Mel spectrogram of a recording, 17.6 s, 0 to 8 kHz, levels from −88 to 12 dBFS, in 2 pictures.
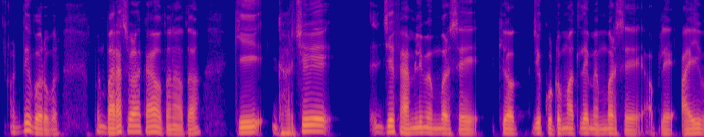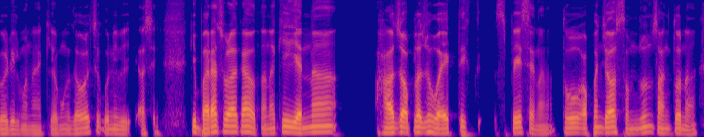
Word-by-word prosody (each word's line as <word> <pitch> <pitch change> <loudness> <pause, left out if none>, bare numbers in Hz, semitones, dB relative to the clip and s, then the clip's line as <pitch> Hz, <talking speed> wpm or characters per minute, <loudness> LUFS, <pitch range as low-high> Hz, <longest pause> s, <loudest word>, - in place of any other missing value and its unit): अगदी 115 +8 -1
बरोबर. 85 -3 +1 0.5
पण 120 - -5
बऱ्याच 115 +6 +2
वेळा 130 0 +3
काय 120 +1 +2
होतं 100 -7 0
ना 85 -1 -1
आता, 90 +4 -3 0.5
की 115 +2 +3 0.2
घरचे 135 +7 +1 0.7
जे 125 +1 +4
फॅमिली 105 +2 +1
मेंबर्स 95 -4 -1
आहेत 90 -1 -1 0.3
किंवा 95 -1 +2 0.3
जे 105 - 0
कुटुंबातले 100 +1 -1
मेंबर्स 90 -2 -2
आहे. 80 -1 -2
आपले 85 0 -6 0.2
आई-वडील 90 -2 0
म्हणा 80 -2 -8
किंवा 85 0 -7
मग 90 - -8
जवळचे 105 +5 -2
कोणी 90 0 -4
बी 85 0 -4 0.2
असेल, - - -8 0.4
की - - +3
बऱ्याच 120 +7 +5
वेळा 125 0 +7
काय 125 0 +5
होतं 100 -4 -1
ना, 100 - -2
की 120 -2 +3
यांना, 110 +4 +4 0.7
हा 105 -1 +4
जो 105 - +5
आपला 115 +3 +4
जो 115 0 0
वैयक्तिक 95 -8 +2 0.4
स्पेस 110 0 -2
आहे 95 - -2
ना 85 +1 -8 0.2
तो 105 +1 +2
आपण 110 +2 -1
जेव्हा 115 +1 +6
समजून 105 +3 -3
सांगतो 100 -3 0
ना, 85 -2 -5
100 Hz, 175 wpm, -24 LUFS, 90-115 Hz, 0.7 s, वेळा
